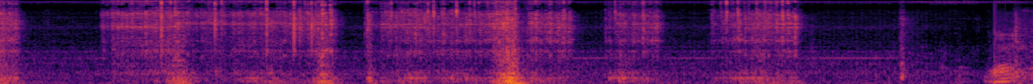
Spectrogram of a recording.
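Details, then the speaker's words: Walnut bowl blank being turned, wetter inside than advertised; rough, rasping bursts come and go with each pass as the scraper catches on a crack running through the spinning blank — scraper chatter over wood crack. "That noise is this crack when you're using a scraper."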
